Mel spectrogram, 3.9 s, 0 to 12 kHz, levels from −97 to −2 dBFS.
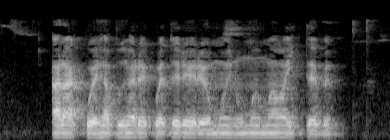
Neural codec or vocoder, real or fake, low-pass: none; real; 7.2 kHz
